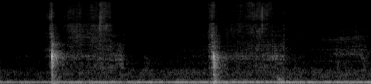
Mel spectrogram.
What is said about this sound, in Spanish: Ahora vamos a cortar también el apio a daditos pequeños.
